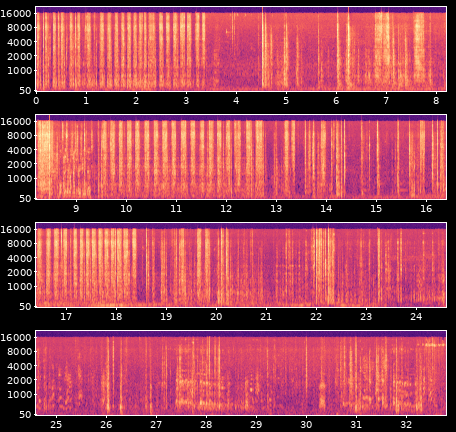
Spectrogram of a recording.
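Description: Ratchet wrench clicking in rapid runs as the bolts of a trunk lid's key lock and latch are backed off. Tools scrape and tap on the sheet-metal lid between runs. The clicking thins out and gets quieter for the last several seconds.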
